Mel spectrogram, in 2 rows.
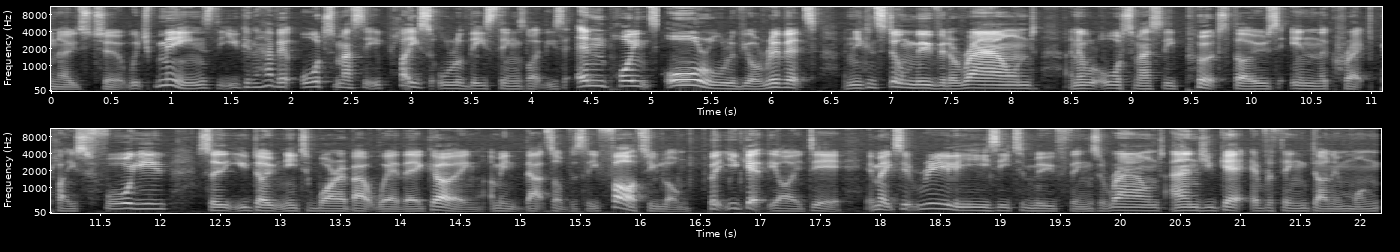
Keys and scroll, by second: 5.7 g, 8.7 g, 12.1 ctrl+t, 15.8 ctrl+z, 16.0 ctrl+z, 16.3 ctrl+z, 16.5 ctrl+z, 16.7 ctrl+z, 18.8 g, 20.9 g.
